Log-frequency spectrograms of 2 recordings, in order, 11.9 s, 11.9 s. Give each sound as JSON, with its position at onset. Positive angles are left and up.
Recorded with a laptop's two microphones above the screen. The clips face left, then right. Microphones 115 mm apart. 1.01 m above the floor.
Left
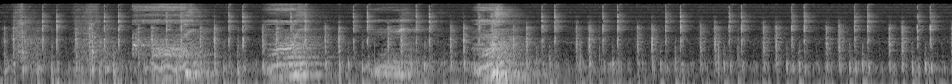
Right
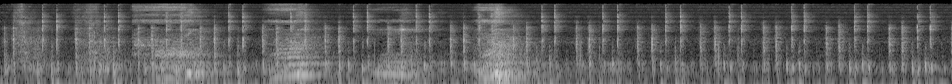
{"t": 0.2, "sound": "chopping", "side_deg": 85, "distance_m": 6.0}
{"t": 1.7, "sound": "breathing", "side_deg": 80, "distance_m": 5.0}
